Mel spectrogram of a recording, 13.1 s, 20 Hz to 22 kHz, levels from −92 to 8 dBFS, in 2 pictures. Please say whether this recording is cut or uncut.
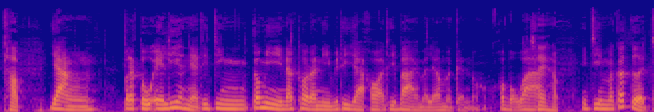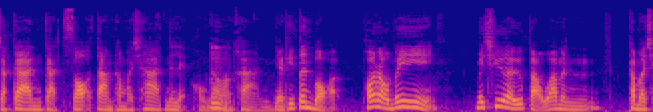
uncut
